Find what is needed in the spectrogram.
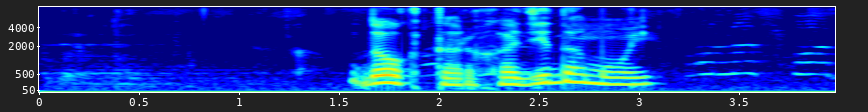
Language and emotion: Russian, neutral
